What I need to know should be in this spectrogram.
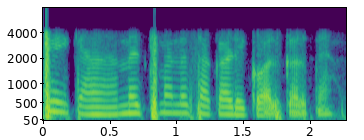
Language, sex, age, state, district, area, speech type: Marathi, female, 30-45, Maharashtra, Nagpur, urban, conversation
